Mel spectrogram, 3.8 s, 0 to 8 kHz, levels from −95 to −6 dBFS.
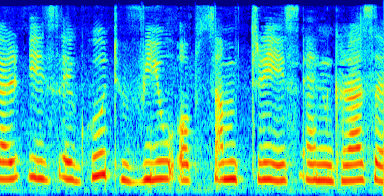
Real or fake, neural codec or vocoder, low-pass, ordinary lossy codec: real; none; 7.2 kHz; AAC, 32 kbps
